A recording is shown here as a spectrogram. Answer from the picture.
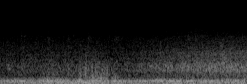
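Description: Steady low rumble of wind buffeting the microphone and bicycle tyres rolling on an asphalt bike path while riding.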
